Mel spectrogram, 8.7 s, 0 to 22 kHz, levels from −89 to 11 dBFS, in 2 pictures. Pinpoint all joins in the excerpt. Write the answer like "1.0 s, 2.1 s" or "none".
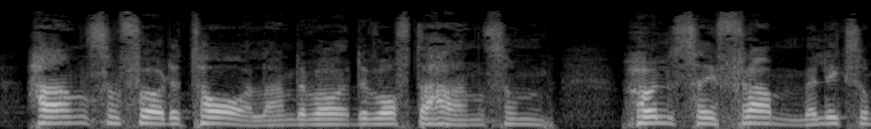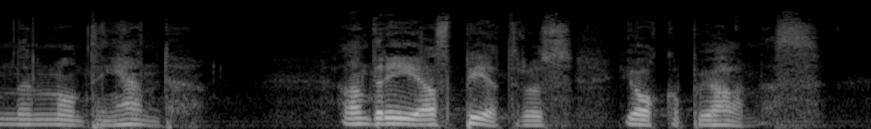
6.0 s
